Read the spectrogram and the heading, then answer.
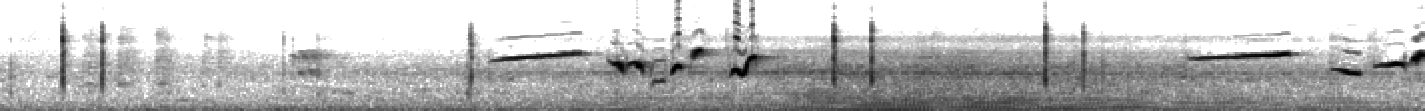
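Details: Female white-rumped shama calling to stimulate male birds: clear slurred whistles, some rising and some falling, clustered mid-clip and again near the end, with sharp scattered clicks and a low background hum.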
